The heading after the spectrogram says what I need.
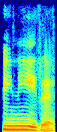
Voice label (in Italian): "turnout", Italian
